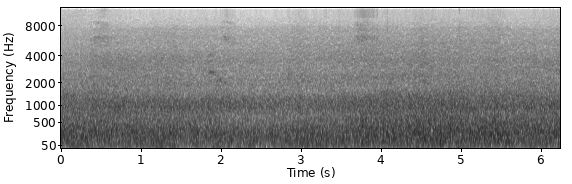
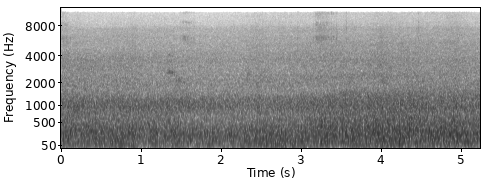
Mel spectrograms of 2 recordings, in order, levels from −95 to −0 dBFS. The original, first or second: second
